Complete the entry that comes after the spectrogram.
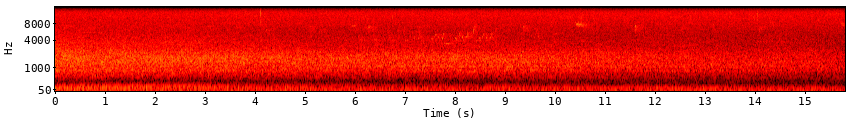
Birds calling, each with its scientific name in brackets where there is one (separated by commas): Common Yellowthroat (Geothlypis trichas), Northern Cardinal (Cardinalis cardinalis), Black-capped Chickadee (Poecile atricapillus)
